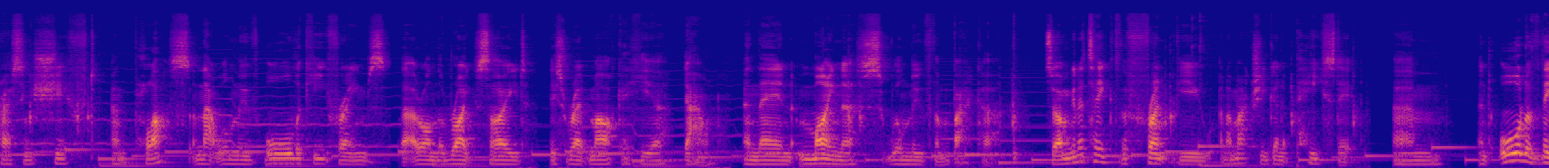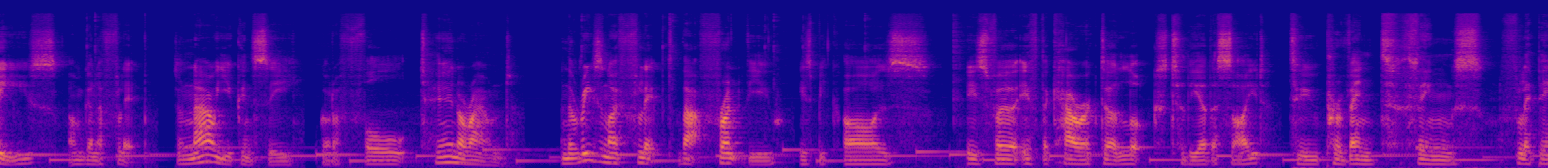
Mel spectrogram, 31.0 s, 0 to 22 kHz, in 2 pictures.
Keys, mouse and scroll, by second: 10.0 ctrl+z, 10.3 click, 11.5 ctrl+c, 11.9 click, 15.2 click.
